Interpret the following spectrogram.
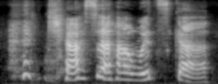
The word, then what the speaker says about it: Chassahowitzka: Chassahowitzka. Okay, so it's very hard to pronounce, and this is almost in central northern Florida. The locals just call it the Chaz. Okay? But it's the Chassahowitzka River, and it is a wonderful, amazing place.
